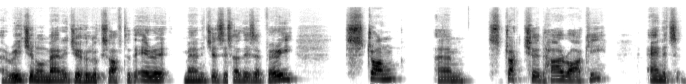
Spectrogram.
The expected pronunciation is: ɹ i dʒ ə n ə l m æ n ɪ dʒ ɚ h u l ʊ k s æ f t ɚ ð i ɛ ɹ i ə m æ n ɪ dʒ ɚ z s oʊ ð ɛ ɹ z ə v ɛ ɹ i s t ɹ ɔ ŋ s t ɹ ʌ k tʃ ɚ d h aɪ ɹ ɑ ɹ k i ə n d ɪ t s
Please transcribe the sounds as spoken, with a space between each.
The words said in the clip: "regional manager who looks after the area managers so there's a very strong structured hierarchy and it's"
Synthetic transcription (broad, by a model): ɹ i dʒ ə n l m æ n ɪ dʒ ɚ h u l ʊ k s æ f t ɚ ð i ɛ ɹ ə m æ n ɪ dʒ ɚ z s oʊ ð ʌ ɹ z ə v ɛ ɹ i s t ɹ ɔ ŋ s t ɹ ʌ k tʃ ɚ d h aɪ ɹ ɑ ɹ k i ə n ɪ t s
